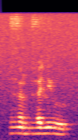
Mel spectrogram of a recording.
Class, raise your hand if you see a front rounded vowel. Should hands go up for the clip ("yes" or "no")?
yes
